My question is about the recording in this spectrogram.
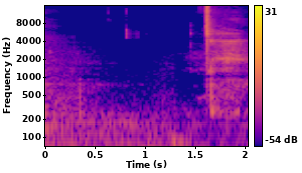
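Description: Quiet pause in talk with a few faint clicks, then a sharp mouth click about one and a half seconds in, followed by a short soft breath-like sound from the speaker.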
